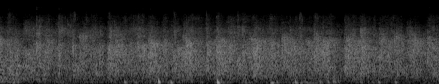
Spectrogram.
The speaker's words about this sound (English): Oh, that's a good point to clap.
